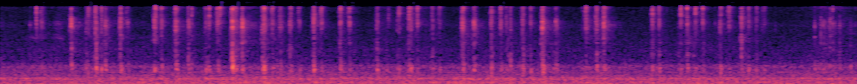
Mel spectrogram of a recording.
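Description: Rapid, steady typing on a computer keyboard, with crisp close key clicks in a continuous rhythm over low background noise and no speech.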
